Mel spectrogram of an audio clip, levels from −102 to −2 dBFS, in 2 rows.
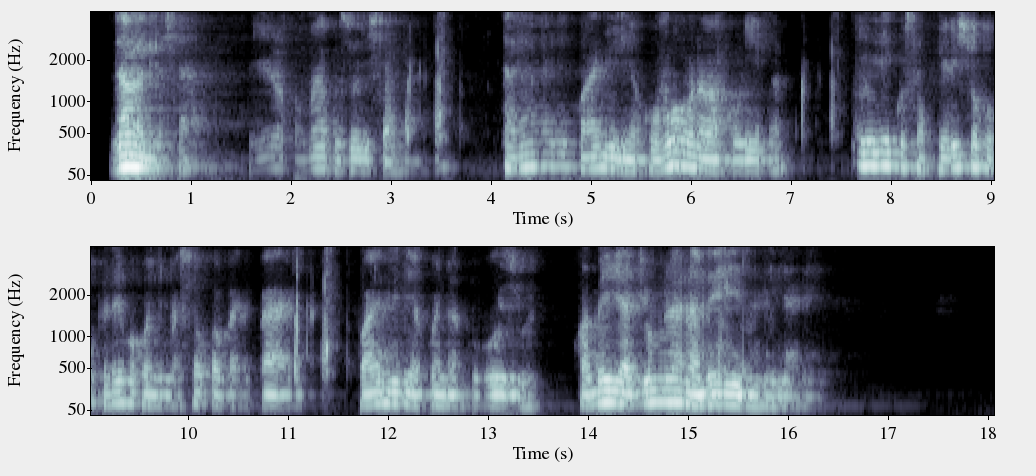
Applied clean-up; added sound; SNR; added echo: neural mask model DeepFilterNet 3.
